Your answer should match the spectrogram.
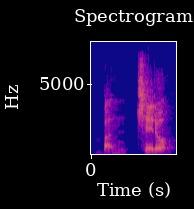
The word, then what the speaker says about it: Banchero: It's called Banchero. That's how you pronounce it in Spanish.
